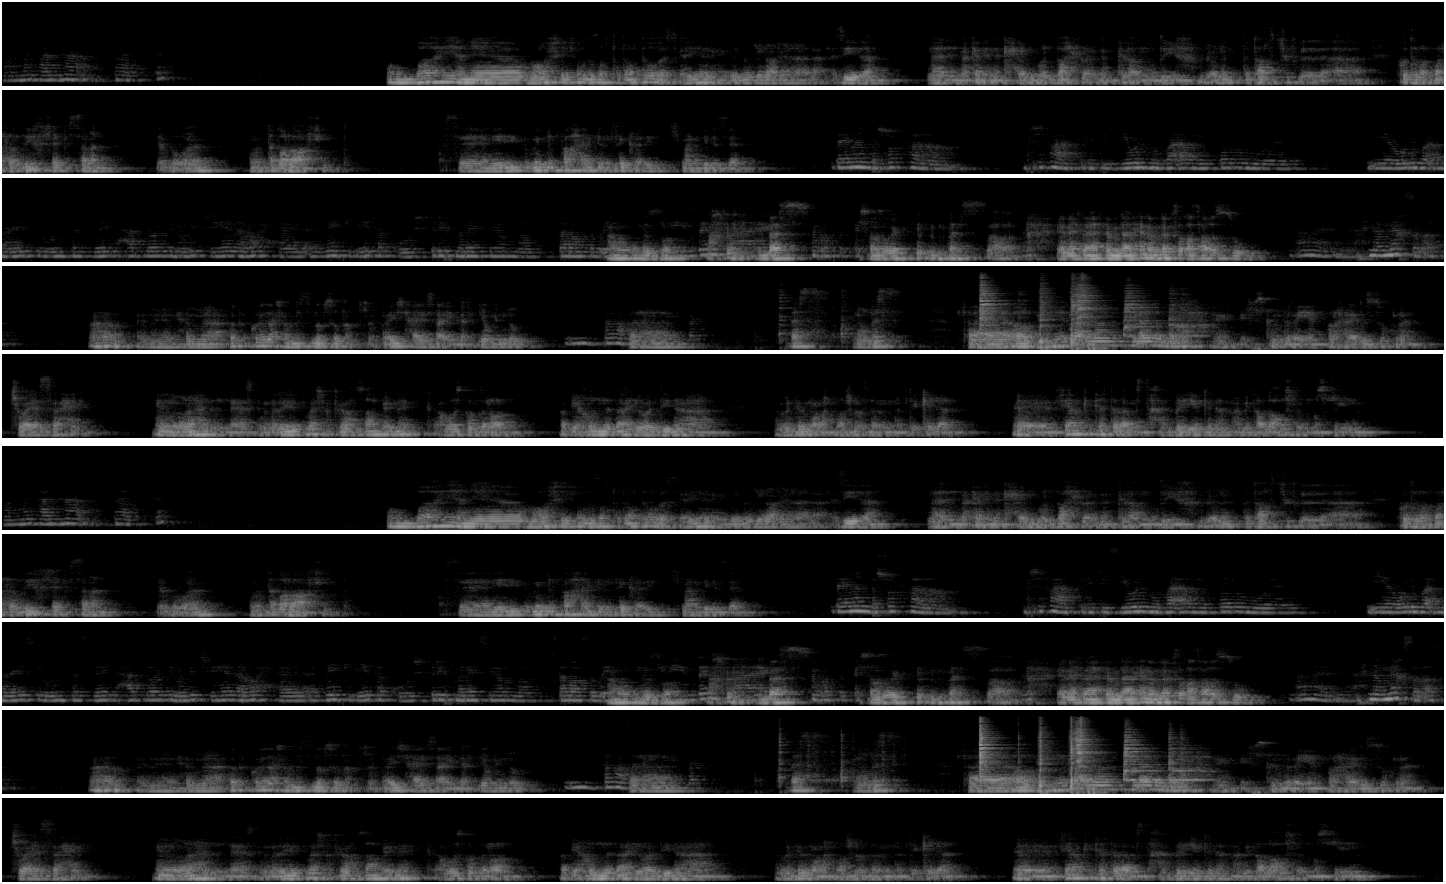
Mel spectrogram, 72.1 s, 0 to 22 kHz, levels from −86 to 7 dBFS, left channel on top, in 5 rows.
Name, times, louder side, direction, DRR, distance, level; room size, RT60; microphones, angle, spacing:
voice 1, 0.0-1.6 22.7-24.1 24.6-27.4 28.1-36.5 36.9-37.4 39.0-39.1 41.7-43.2 46.9-47.0 48.9-50.0 58.1-58.2 59.2-59.5 63.4-63.6, right 1 dB, 85° right, -2 dB, 1.2 m, -50 dB
voice 2, 3.8-8.8 9.2-13.6 13.9-15.4 16.0-16.5 16.9-17.7 18.9-21.8 34.9-35.6 35.9-36.8 37.4-41.3 44.1-48.5 49.5-50.0 51.1-51.5 51.8-52.2 52.8-57.4 57.8-58.5 59.2-62.8 63.3-64.9 65.4-67.2 67.8-71.3, left 1 dB, 20° left, 3 dB, 0.5 m, -40 dB
sound 1, 51.0-52.2 53.0-55.4 55.8-55.9, right 6 dB, 70° right, 0.4 m, -38 dB
4.8 x 3.3 x 2.4 m, 0.65 s
head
